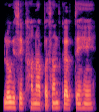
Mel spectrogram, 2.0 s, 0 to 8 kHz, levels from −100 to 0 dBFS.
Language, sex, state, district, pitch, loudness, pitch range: Hindi, male, Bihar, Saran, 120 Hz, -24 LUFS, 115-125 Hz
